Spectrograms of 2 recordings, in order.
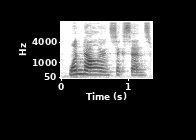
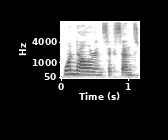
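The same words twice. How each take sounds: First: Louder blurted count; excited counting. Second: Said in the usual way. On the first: A narrator's reading. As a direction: blurt the numbers out. Natalie repeating numbers loudly.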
